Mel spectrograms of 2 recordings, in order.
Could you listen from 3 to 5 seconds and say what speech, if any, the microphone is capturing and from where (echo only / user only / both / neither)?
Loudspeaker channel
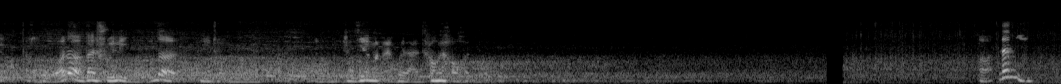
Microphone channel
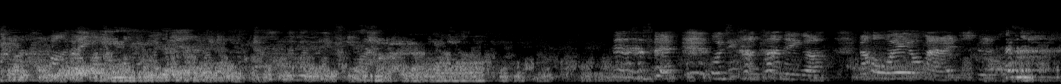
both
